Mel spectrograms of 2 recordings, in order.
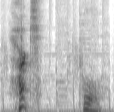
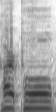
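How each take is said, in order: First: The T in heart is clearly pronounced. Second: The T in heart is soft and unclear. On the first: "Gotta say the T" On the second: "People think I say hard pull"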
